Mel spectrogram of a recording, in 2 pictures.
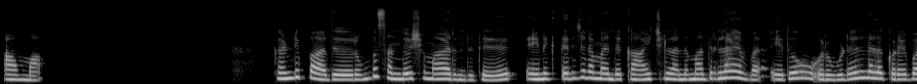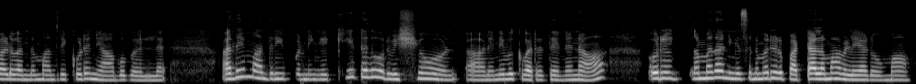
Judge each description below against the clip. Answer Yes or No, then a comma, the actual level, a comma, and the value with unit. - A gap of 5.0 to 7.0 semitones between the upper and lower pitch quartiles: No, average, 3.4 semitones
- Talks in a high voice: Yes, high, 245 Hz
